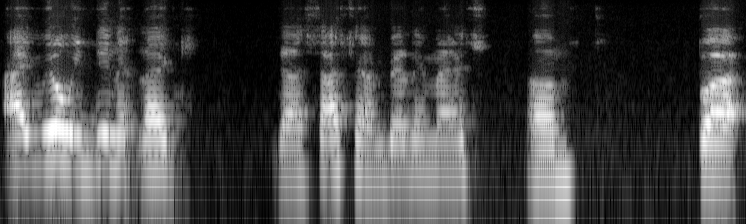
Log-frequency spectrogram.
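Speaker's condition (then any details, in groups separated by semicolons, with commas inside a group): Cerebral palsy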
